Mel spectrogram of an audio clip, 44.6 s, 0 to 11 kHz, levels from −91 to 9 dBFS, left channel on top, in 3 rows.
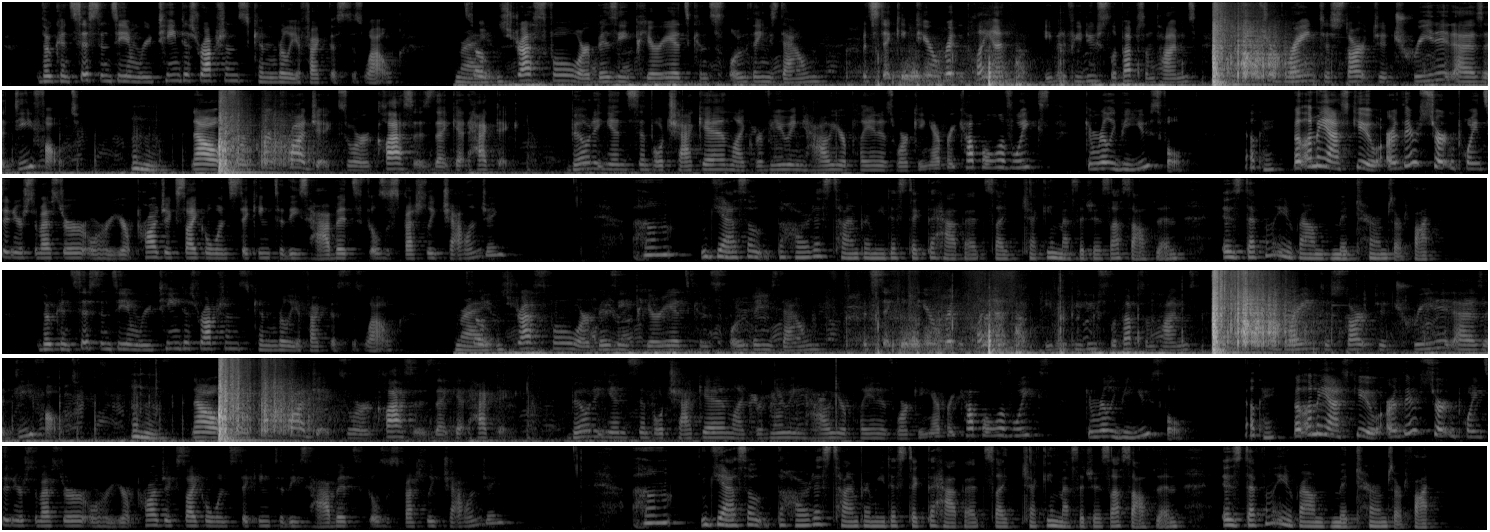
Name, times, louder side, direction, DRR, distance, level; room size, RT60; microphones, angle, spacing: voice 1, 0.3-3.9 4.7-8.2 8.6-10.1 10.4-11.9 12.4-15.4 16.8-19.9 20.5-25.2 25.7-26.7 27.8-34.7, left 5 dB, 55° left, 14 dB, 1.1 m, -50 dB
voice 2, 4.5-5.0 16.1-16.5 27.3-27.6 35.6-36.4 36.7-44.0, right 1 dB, 15° right, 12 dB, 0.9 m, -53 dB
sound 1, 4.5-18.3 18.9-21.4 21.7-21.8 22.4-22.7 23.0-23.3, right 5 dB, 45° right, 1.0 m, -40 dB
16.0 x 14.5 x 5.3 m, 0.43 s
head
